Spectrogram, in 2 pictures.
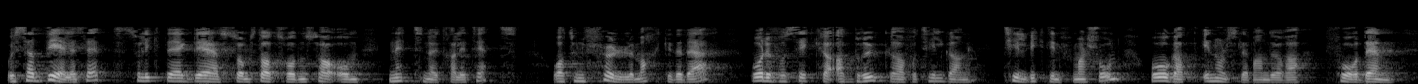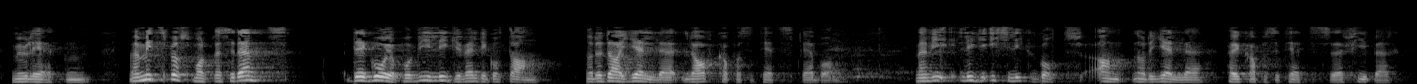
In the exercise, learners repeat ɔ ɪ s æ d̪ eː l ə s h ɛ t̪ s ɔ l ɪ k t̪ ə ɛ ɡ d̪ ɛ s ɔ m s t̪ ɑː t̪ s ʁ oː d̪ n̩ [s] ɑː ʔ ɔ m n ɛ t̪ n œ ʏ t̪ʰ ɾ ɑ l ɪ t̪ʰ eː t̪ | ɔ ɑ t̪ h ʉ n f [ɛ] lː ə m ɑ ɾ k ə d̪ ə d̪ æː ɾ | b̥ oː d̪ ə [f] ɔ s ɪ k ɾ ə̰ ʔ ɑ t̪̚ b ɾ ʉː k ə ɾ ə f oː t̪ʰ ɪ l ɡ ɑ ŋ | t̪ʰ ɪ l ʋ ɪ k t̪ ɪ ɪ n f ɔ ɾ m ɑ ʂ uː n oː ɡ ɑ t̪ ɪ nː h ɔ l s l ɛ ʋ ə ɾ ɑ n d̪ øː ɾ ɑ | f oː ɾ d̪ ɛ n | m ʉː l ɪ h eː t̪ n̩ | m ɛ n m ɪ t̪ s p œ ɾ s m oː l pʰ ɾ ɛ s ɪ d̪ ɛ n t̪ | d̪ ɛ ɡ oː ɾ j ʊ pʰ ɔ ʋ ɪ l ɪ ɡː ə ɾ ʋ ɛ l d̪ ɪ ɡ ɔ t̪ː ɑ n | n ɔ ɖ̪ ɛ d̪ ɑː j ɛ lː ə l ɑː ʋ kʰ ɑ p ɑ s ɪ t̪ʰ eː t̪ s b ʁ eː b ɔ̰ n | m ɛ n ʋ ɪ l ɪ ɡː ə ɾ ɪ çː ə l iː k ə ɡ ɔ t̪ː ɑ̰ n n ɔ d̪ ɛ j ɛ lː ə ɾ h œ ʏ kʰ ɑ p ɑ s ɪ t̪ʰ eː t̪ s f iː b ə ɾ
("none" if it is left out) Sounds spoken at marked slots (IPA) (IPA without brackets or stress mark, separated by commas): s, œ, f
